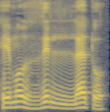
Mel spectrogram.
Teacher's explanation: اس ذال کو سختی کے ساتھ نہیں پڑھنا ہے، نرمی کے ساتھ پڑھنا ہے. ذلت این، ای یالین ہے، تھوڑا نرمی کے ساتھ کھینچ کر ادا کریں گے، نہ کو کھینچنا نہیں.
